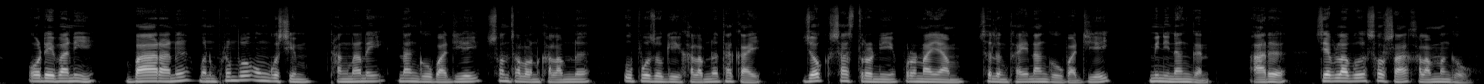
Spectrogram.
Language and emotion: Bodo, neutral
